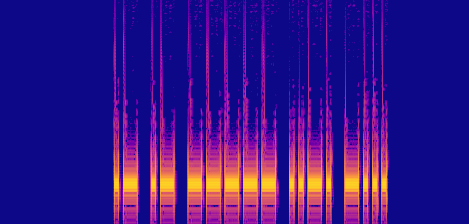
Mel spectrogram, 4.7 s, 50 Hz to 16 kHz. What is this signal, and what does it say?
Morse code, heard as a keyed tone, about 26 wpm, 700 Hz. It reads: AA0FB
